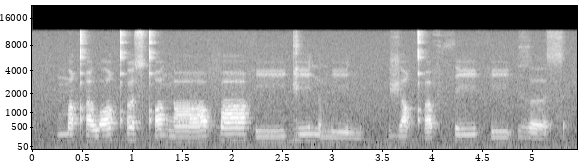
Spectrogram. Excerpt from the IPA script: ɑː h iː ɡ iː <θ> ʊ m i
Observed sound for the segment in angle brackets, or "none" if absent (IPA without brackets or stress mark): n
